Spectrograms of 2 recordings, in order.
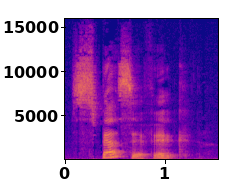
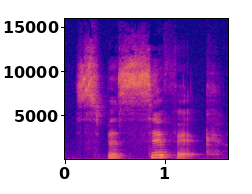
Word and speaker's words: specific: economic but economic and this word is not specific but specific the nice thing is it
